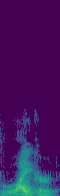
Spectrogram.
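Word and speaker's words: Likert: measures of social psychi psychology is called the lickard scale. Um some people report we're we're uh pronounced as liyker, but if you actually look up on Google, which you now can, it is pronounced liyker.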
